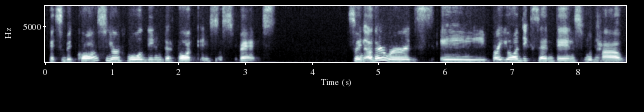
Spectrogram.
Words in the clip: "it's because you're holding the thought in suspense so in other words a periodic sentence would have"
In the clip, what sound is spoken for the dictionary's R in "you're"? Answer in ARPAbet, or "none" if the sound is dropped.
R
